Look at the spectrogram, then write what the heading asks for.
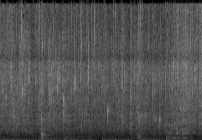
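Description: Coated soya chunks sizzling as they shallow-fry in hot oil in a non-stick kadhai, a steady hiss with scattered small crackles and one light knock about a second in.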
